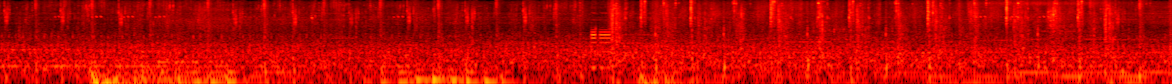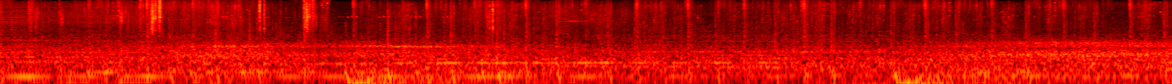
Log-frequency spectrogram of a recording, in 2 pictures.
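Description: Footsteps crunch on dry ground and gravel.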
